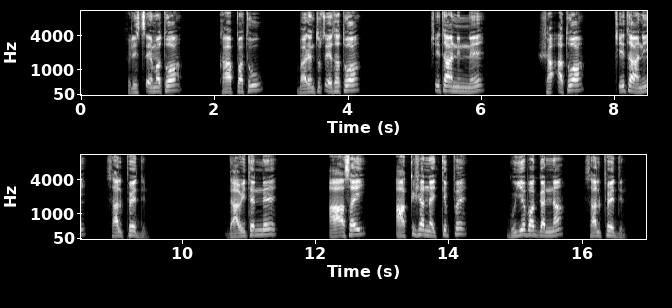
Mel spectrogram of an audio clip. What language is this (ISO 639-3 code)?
dwr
